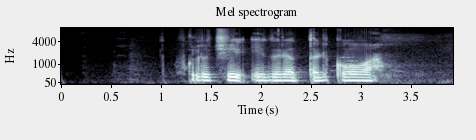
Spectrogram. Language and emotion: Russian, neutral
